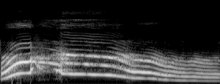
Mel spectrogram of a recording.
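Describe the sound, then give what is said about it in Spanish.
A loud, sustained trumpeting call about two seconds long, starting high and sliding steadily lower, most likely a human voice imitating an elephant trumpeting. No other sounds. “Así que no pudo aguantarse más y levantando la trompa, gritó lo más fuerte que pudo.”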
